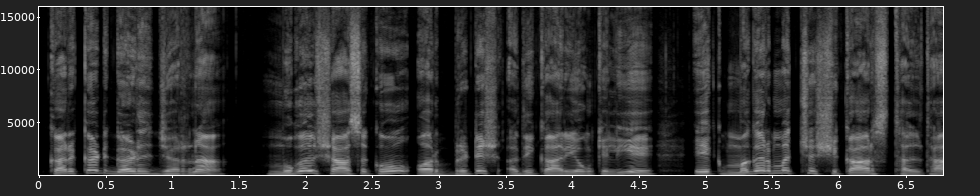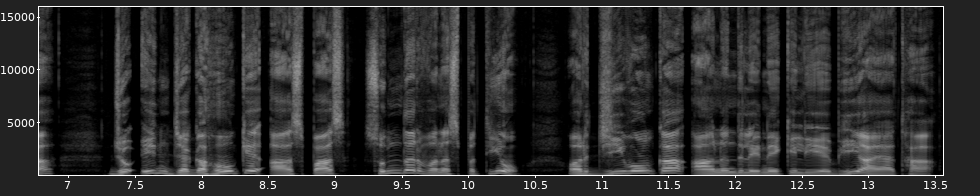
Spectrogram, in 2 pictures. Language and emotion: Hindi, neutral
